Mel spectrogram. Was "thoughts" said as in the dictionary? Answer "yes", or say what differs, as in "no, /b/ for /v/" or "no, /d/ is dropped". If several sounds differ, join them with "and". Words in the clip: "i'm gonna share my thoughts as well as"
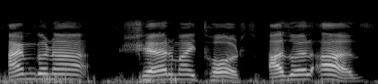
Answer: no, /t/ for /θ/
